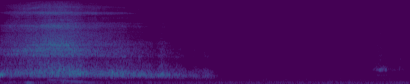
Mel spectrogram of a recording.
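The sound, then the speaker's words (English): A deep breath during a guided relaxation exercise: a long, airy rush that swells and fades over about three seconds, then near silence with a faint soft sound near the end. “So let's go ahead and take another deep breath.”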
